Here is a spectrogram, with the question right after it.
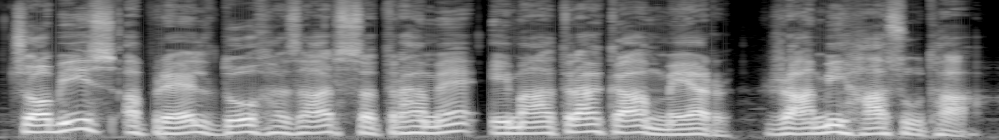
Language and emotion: Urdu, neutral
